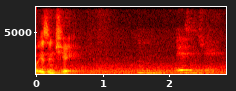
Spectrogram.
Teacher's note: if it has the falling tone, it means you don't want the answer.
